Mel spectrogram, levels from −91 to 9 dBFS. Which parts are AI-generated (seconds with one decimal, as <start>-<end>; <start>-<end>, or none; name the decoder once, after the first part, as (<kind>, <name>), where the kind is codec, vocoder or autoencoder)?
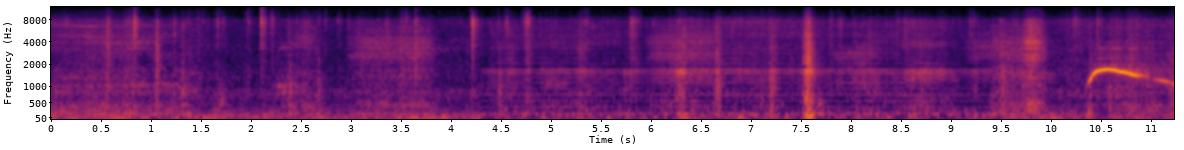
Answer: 4.3-9.4 (vocoder, Vocos)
